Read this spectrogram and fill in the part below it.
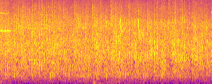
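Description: Audience at a direct selling training workshop claps in a steady, dense wash of applause from many hands, even and continuous throughout.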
